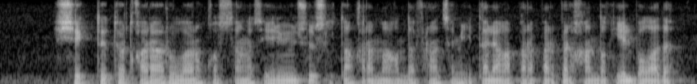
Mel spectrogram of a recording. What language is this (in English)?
Kazakh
